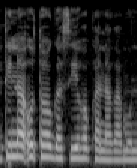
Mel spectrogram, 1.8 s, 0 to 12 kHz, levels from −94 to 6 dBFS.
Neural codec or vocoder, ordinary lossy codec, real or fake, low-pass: none; none; real; 9.9 kHz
